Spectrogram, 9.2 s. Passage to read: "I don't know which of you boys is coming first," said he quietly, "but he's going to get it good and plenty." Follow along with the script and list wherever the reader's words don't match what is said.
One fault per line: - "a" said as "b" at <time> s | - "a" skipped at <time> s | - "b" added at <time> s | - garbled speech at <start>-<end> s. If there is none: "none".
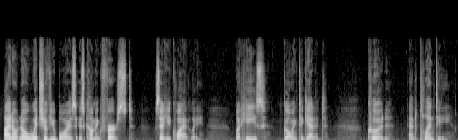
- "good" said as "could" at 7.3 s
